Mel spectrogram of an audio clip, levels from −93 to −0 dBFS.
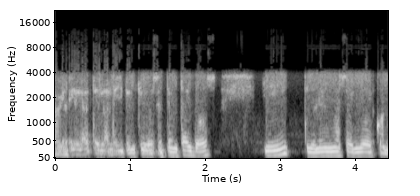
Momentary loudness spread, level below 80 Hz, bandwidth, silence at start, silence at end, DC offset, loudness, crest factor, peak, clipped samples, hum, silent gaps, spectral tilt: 5 LU; -50 dBFS; 11 kHz; 0 s; 0 s; under 0.1%; -17 LUFS; 12 dB; -4 dBFS; under 0.1%; none; none; -7 dB/octave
